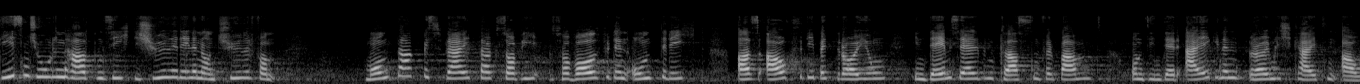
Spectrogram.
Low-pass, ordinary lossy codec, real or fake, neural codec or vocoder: 9.9 kHz; none; fake; vocoder, 22.05 kHz, 80 mel bands, Vocos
